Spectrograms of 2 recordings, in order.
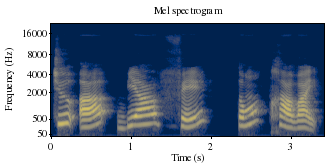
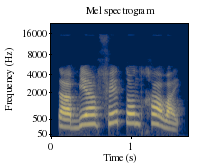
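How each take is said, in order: First: The word tu is said in full. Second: The word tu is shortened to t.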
